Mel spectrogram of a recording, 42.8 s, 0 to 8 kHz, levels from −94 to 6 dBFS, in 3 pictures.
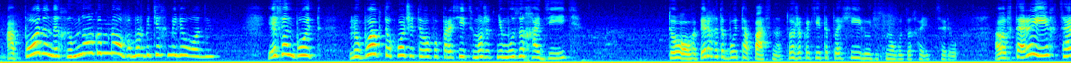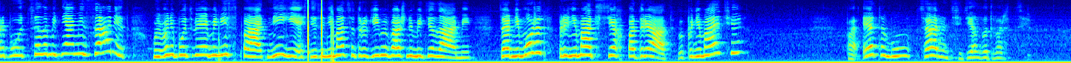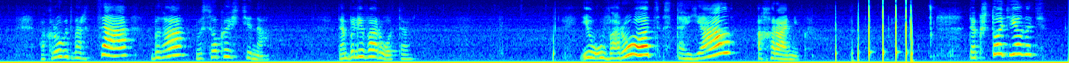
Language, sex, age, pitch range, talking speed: Russian, female, 30-49, 265-385 Hz, 115 wpm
